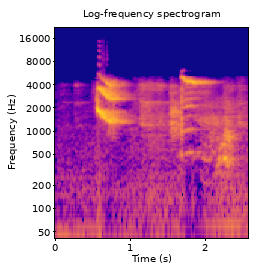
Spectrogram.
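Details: Pet African grey parrot, calling when its owner comes home until fed, and again whenever left alone in the room: two loud screechy cries with falling tones, the second higher and shriller.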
